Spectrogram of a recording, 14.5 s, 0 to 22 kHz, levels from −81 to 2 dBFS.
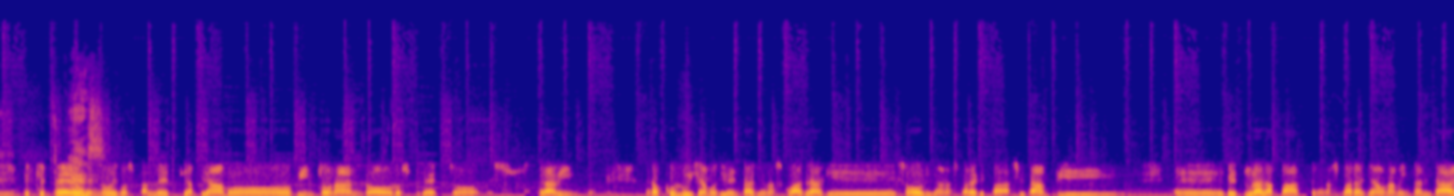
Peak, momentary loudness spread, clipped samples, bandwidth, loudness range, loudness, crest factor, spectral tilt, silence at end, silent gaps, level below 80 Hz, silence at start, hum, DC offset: -2 dBFS; 12 LU; under 0.1%; 17 kHz; 4 LU; -20 LUFS; 18 dB; -6 dB/octave; 0 s; none; -58 dBFS; 0 s; none; under 0.1%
